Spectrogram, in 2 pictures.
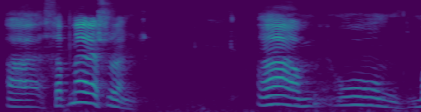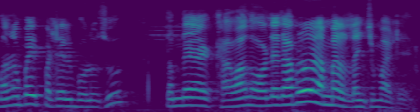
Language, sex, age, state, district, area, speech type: Gujarati, male, 60+, Gujarat, Surat, urban, spontaneous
